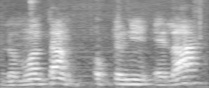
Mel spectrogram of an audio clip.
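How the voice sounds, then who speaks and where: Formal male master of ceremonies, courteous and measured, recorded from a distance with room noise. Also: fairly high pitch, fairly bright tone. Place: community hall.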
